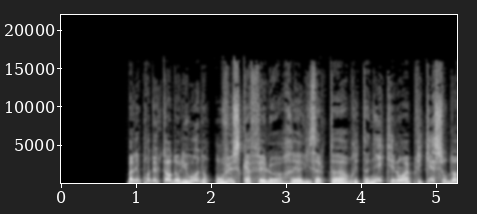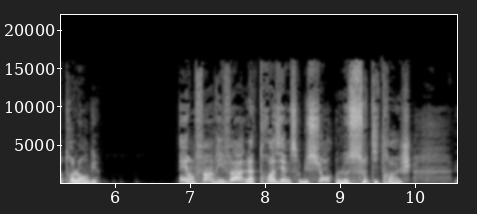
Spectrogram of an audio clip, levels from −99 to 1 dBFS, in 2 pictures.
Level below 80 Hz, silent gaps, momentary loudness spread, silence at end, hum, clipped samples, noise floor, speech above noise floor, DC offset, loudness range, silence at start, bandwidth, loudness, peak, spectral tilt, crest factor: -46 dBFS; none; 7 LU; 0.35 s; none; under 0.1%; -85 dBFS; 68 dB; under 0.1%; 3 LU; 0.9 s; 16.5 kHz; -17 LUFS; -2 dBFS; -5 dB/octave; 16 dB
